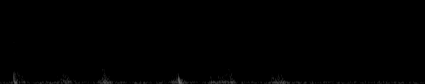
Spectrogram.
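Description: Near silence with about six faint, short rustles of a wool fabric block and embroidery thread being handled in the fingers.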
